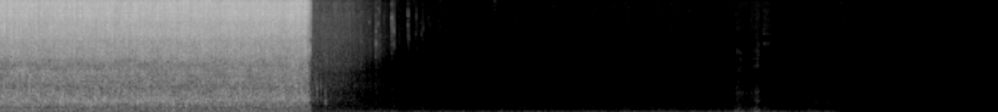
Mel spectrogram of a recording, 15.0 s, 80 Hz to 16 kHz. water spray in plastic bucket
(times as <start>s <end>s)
0.0s 4.8s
